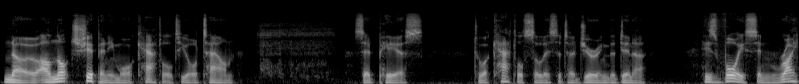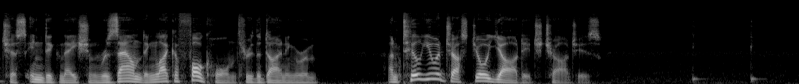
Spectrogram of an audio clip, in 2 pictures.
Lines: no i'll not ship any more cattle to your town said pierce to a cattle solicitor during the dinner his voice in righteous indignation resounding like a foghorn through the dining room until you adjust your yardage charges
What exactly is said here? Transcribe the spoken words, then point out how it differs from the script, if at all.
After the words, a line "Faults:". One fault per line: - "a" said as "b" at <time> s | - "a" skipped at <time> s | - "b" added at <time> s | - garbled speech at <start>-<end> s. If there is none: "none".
no i'll not ship any more cattle to your town said pierce to a cattle solicitor during the dinner his voice in righteous indignation resounding like a foghorn through the dining room until you adjust your yardage charges
Faults:
none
